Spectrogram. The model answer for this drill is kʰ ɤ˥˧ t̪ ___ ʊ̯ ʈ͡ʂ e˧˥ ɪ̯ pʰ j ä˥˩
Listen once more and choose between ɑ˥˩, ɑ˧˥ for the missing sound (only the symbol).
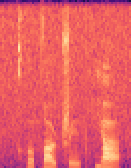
ɑ˥˩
